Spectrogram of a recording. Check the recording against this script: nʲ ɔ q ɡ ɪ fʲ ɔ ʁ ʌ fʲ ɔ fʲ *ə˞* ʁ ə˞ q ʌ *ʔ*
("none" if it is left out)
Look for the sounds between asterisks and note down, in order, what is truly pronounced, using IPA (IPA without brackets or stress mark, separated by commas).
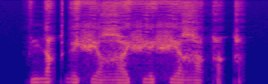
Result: ʌ, q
